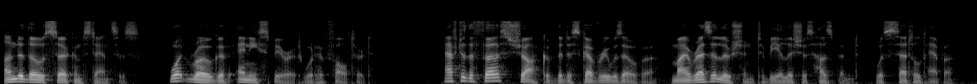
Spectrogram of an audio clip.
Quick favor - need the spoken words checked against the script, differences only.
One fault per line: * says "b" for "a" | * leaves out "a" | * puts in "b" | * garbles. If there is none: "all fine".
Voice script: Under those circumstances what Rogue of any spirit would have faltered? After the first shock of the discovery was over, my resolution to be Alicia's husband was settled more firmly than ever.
* leaves out "more firmly than"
